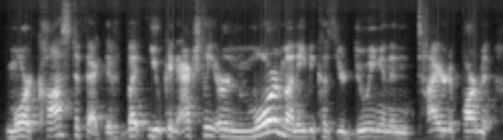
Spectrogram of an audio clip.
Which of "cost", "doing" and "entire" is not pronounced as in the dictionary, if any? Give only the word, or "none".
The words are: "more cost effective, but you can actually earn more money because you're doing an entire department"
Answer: none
